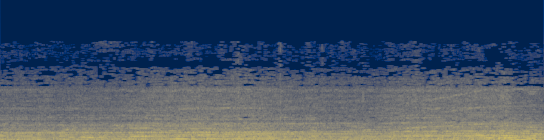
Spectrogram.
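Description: Crowd chatter, many voices overlapping with no beat under them.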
